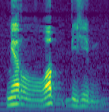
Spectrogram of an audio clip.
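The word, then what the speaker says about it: مِن رَّبِّهِم: Dan ini nun sukun dimasukkan langsung ke dalam ro, mir rabbihim, sehingga nunnya total hilang. Nunnya total hilang dan dibaca ro yang bertasydid, mir rabbihim sebagai contoh, mir rabbihim.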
